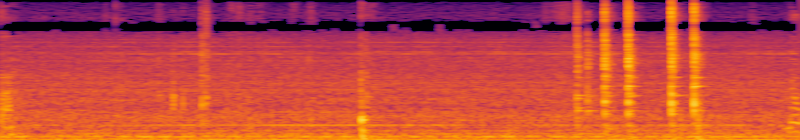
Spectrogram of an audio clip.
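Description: A metal spoon clinks sharply against a stainless-steel sauté pan, once near the middle and then five or six times in quick succession near the end, over a steady low background hum.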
